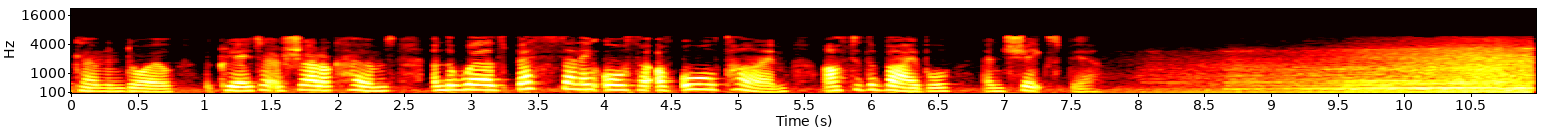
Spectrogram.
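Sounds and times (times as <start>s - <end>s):
speech: 0.0s - 7.8s
red sports car engine revving and accelerating: 7.9s - 10.9s.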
